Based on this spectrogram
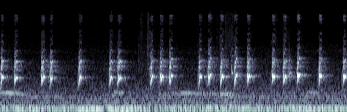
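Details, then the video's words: Yellow-vented bulbul (trucuk) in nonstop 'ngekek' chattering song, said to provoke rival birds: short harsh harmonic notes in quick pairs and triplets, repeated steadily, over a low constant hum. "Suara Burung Trucuk Ngekek Gacor Istimewa Bikin Emosi Lawan"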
